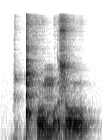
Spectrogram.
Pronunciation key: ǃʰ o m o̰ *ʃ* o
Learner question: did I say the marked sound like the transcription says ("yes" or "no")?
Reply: no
